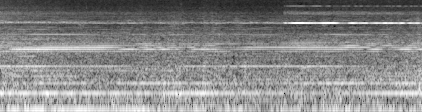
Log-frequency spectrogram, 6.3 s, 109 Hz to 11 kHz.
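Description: Steady electrical hum and a thin high whine from a stationary Shinano Railway SR1 series electric train, the whine and overall level rising from about four seconds in.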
